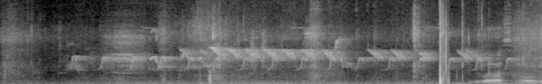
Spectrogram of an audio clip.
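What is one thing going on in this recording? A hoe chops into dry soil.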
